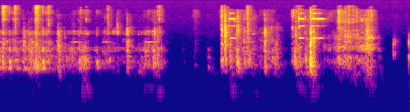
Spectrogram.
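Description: Electric sewing machine running steadily, finishing a line of topstitching, then stopping about a second and a half in. After a short pause come a few light clicks and rustles.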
